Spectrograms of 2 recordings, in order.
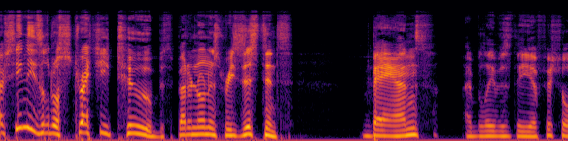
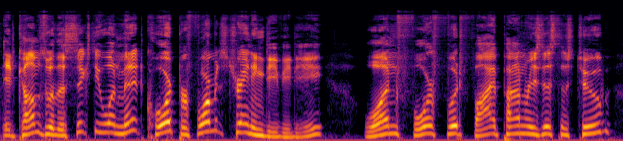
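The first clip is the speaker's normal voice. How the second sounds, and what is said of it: Announcer-style radio voice. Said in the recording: “let me get my radio voice.”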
